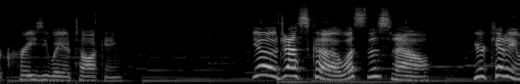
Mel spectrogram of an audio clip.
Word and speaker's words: Jessica: the same kind of weird name anyway it's pronounced Jessica she's dad's older brother's daughter that older brother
